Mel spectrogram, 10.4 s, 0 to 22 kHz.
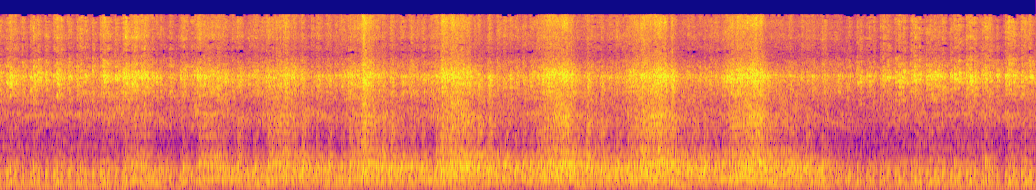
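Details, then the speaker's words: Yamaha Virago XV535, not started for a few months, on a charged battery with the fuel pump primed and a bit of choke: the twin catches and runs lumpy and uneven with a few throttle blips. A normal cold start on choke. "I'm going to turn the key and see if it starts. Fingers crossed, eh? So here we go. There's fuel pump. Give it a bit of choke."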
